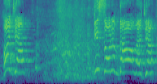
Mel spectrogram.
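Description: Super squeaky naive girl-next-door type in a comedy sketch, noisy audience behind. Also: unhurried. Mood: eager, naive. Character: naive, silly young woman seeking advice. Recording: echoey hall, loud crowd and noise.

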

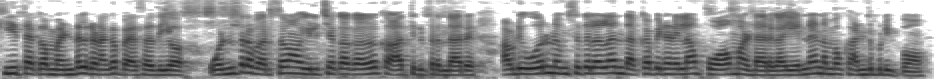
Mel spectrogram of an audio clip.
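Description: A woman's voice: mid-range voice, steady tone, racing, darkish tone, a little hiss or hum, close to an everyday voice. A woman playing an eager village sidekick with a Tirunelveli Tamil accent. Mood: urging.

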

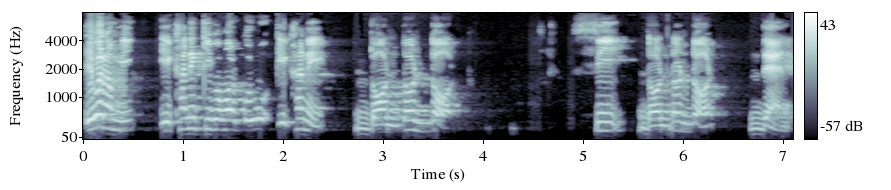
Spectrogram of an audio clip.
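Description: A man's voice: high voice, expressive, takes it slowly, highs cut off. A man teaching an English grammar lesson to students, asking questions and then answering them himself, repeating key words. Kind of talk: classroom-style video lesson.

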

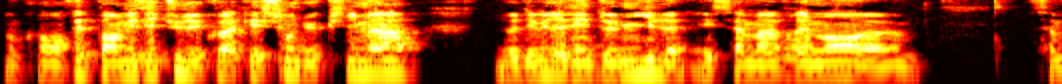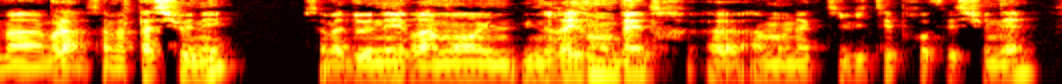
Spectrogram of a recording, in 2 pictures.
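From indoors at home, this thirties-aged man joins a video interview as a guest, his mid-range, fairly bright voice quick but flat in delivery. His casual answers are considered, full of fillers and false starts.

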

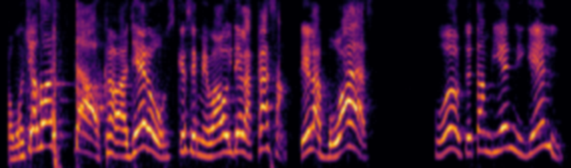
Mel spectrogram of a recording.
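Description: A woman's voice: high voice, lively intonation, normal speed, sharp tone. A woman playing an exasperated scolding coastal mother. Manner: nagging, scolding, cursing. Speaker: sketch actor. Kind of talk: comedy sketch acting.

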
